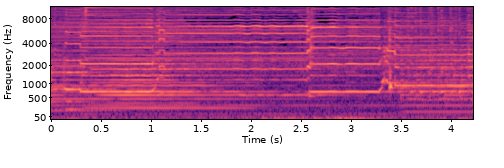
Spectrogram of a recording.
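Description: Chinese bamboo dizi flute playing a slow melody of held notes over a Chinese traditional ensemble with bowed strings. About three seconds in, the flute slides upward into a new note.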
